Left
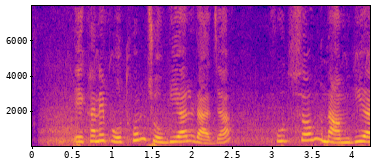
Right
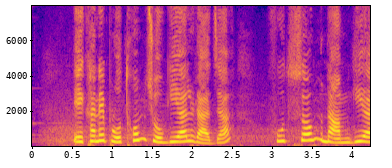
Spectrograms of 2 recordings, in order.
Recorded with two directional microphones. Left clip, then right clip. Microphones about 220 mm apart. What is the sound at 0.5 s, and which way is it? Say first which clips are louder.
A woman's voice: right 13 dB; 45° right (ahead or behind).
